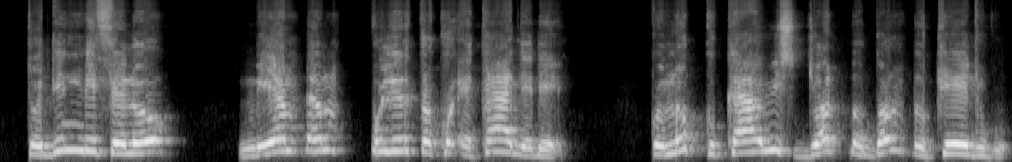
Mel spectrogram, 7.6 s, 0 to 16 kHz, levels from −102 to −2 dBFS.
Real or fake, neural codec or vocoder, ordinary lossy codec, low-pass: fake; codec, 44.1 kHz, 3.4 kbps, Pupu-Codec; Opus, 24 kbps; 14.4 kHz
